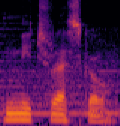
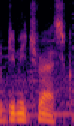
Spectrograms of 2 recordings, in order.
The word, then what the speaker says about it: Dimitrescu: It's the Lady Dimitrescu. Sorry, Dimitrescu? No, Dimitrescu, right? You don't pronounce the U. Dimitrescu.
